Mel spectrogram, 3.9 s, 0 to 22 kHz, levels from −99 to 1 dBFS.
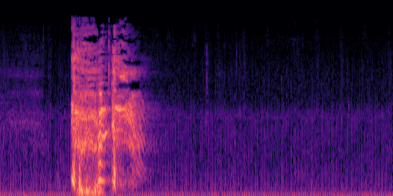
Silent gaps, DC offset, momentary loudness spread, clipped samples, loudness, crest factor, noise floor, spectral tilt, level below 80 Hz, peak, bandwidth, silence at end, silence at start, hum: none; under 0.1%; 13 LU; under 0.1%; -19 LUFS; 24 dB; -55 dBFS; -4 dB/octave; -44 dBFS; -2 dBFS; 15 kHz; 2.5 s; 0.7 s; none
